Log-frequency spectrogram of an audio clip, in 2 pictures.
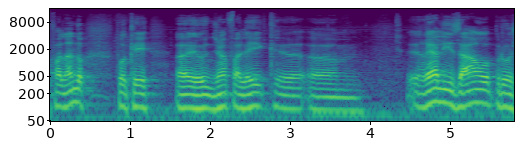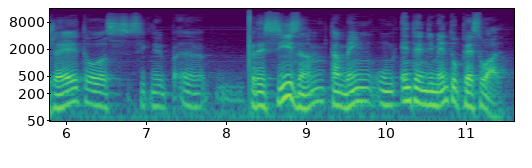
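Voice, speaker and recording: A man speaks in a German accent with a fairly low pitch. His pace is very slow. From Germany. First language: German (speaking Portuguese). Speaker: physical education professor. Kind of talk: studio talk show discussion. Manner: halting, many hesitations.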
